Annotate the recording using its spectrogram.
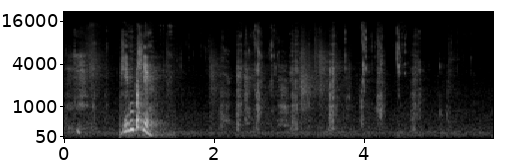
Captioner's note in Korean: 사각사각 씹는 소리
